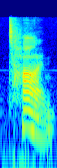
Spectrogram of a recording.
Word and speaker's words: thyme: Although these next words and names are spelled with a TH, they are pronounced as if they were spelled with a normal T, like that.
